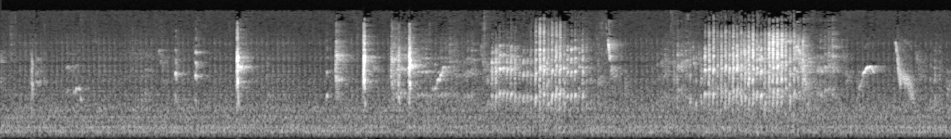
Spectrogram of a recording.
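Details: Indoor recording of a juvenile white Java sparrow rehearsing its song: isolated sharp clicks and chirps, then two stretches of broad rustling noise mixed with softer notes.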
